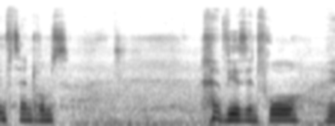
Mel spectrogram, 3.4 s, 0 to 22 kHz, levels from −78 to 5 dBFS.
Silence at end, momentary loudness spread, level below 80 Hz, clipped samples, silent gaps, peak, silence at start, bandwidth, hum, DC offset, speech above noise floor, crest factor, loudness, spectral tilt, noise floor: 0 s; 24 LU; -46 dBFS; under 0.1%; none; -4 dBFS; 0 s; 17.5 kHz; none; under 0.1%; 21 dB; 16 dB; -20 LUFS; -6 dB/octave; -41 dBFS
